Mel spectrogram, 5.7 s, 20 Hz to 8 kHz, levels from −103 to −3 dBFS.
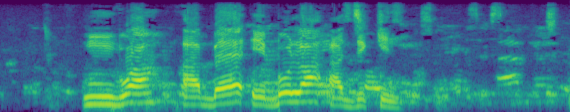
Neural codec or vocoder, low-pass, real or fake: none; 7.2 kHz; real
